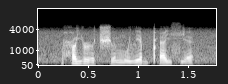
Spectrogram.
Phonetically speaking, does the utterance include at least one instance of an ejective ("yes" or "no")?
yes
